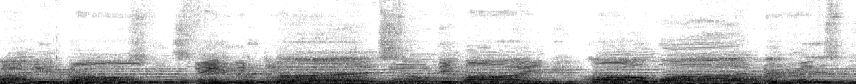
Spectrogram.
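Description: Voices singing a slow hymn, long held notes that change every second or two.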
